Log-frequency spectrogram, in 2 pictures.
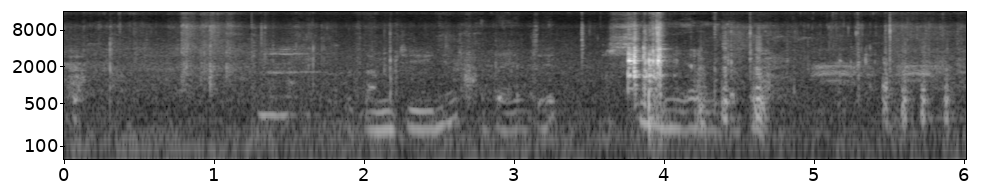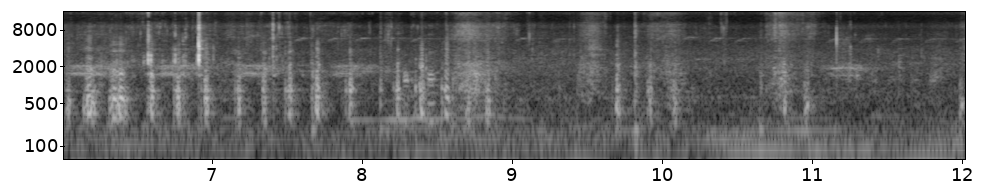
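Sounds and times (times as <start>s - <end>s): chickens clucking: 4.2s - 12.0s.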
